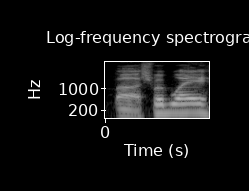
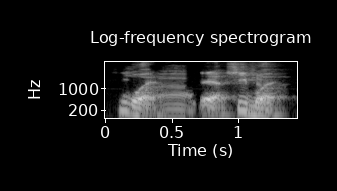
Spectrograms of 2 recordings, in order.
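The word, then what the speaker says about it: Oscar Tshiebwe: In Kentucky, the player of the year, Oscar Shibwe, how do you say his last name? Shibwe.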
